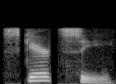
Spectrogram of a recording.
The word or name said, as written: scherzi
